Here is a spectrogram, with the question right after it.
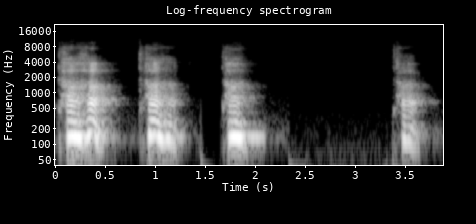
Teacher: This is ta, mahaprana, ta. There should be some air coming out. You can put your hand in front of your mouth, say taha, taha, ta, ta.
